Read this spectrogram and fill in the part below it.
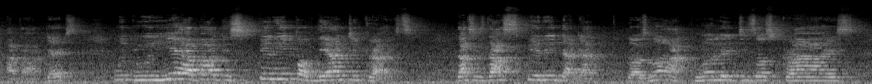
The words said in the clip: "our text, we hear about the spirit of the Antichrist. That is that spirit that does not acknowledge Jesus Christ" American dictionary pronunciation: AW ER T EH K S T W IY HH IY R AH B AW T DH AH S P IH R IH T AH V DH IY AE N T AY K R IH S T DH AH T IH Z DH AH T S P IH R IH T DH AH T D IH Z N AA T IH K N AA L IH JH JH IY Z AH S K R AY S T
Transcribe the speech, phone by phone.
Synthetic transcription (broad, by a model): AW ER T EH K S T W IY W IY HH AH B AW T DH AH S P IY R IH T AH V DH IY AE N T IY K R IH S T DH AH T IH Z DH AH T S P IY R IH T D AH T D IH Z N AA T IH K N AA L IH JH JH IY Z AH S K R AY S T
